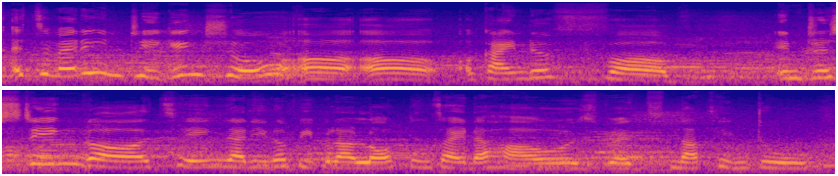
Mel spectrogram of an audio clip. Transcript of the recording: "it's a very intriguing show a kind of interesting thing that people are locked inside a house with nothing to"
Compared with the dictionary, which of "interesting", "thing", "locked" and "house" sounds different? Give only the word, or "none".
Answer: thing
